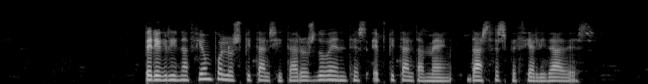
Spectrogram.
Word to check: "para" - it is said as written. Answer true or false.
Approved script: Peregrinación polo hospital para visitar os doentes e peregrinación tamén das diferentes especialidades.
false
